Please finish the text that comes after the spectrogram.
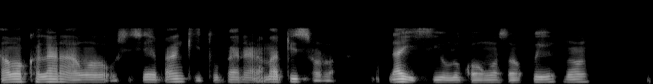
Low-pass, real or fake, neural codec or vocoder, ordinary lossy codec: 5.4 kHz; fake; codec, 24 kHz, 1.2 kbps, DualCodec; none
